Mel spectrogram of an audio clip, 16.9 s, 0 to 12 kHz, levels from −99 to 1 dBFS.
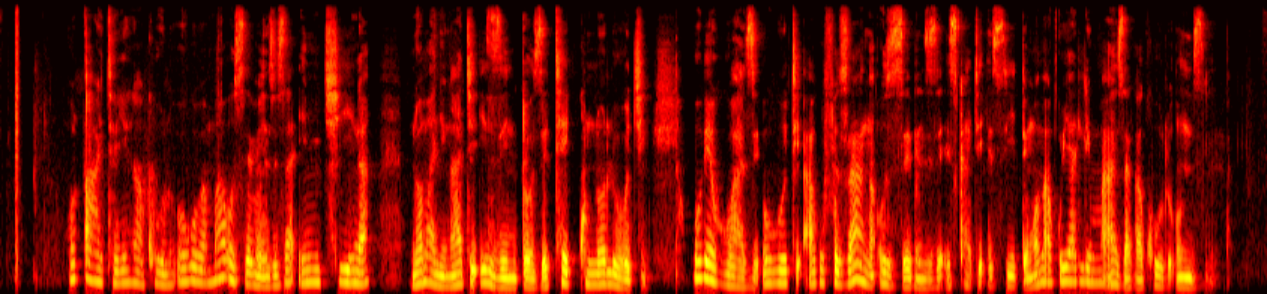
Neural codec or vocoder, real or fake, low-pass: none; real; 10.8 kHz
